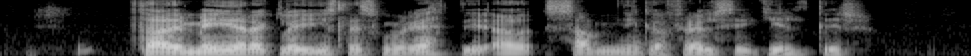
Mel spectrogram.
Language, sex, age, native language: Icelandic, male, 20-29, Icelandic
